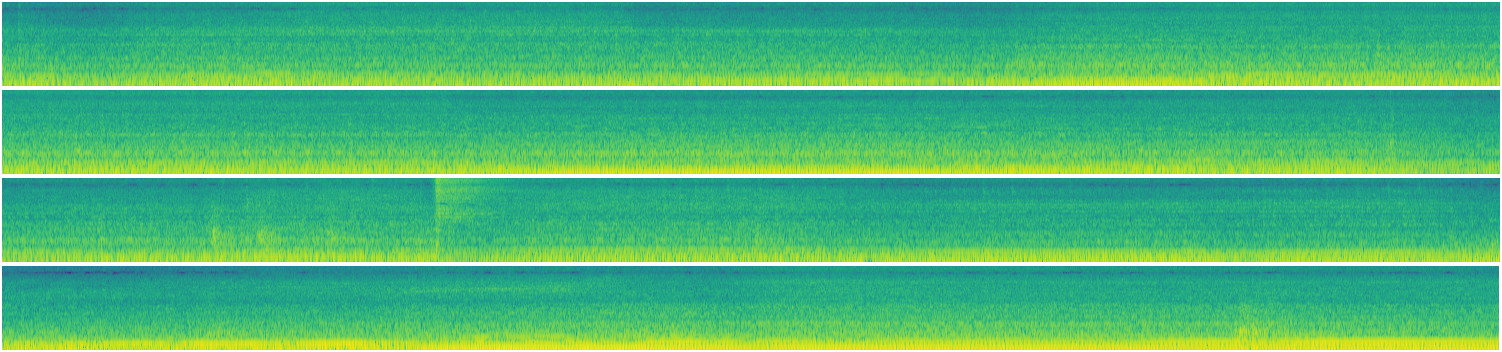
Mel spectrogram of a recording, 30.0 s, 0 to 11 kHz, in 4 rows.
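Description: Mack MR688S garbage truck's 350 hp Mack AI inline-six diesel running, its engine speed stepping up and down and rising higher over the last several seconds. A brief sharp click comes about 17 seconds in.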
